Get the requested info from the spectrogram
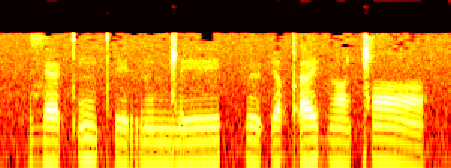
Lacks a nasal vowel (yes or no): no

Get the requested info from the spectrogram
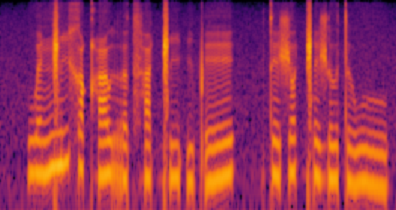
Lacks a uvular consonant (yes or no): no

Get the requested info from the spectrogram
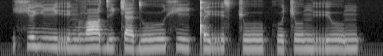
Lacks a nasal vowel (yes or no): yes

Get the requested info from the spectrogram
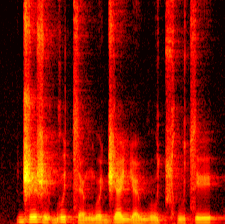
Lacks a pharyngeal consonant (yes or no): yes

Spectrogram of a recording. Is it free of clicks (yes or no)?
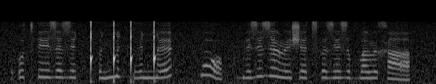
no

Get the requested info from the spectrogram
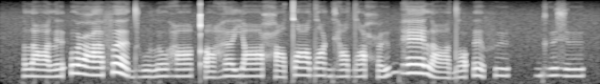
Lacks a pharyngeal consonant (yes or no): no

